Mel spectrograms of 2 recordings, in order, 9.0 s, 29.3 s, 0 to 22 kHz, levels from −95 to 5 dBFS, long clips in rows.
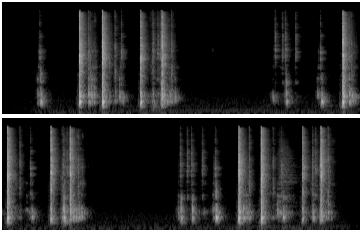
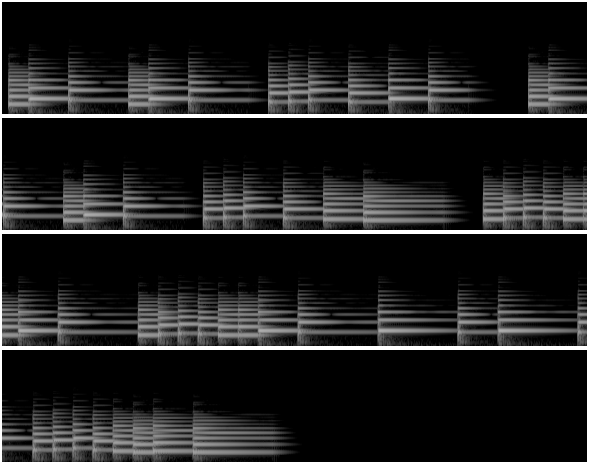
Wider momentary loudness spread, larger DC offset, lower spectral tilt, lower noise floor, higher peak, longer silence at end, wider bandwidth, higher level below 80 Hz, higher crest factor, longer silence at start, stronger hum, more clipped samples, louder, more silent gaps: first, 22 LU vs 15 LU; neither; second, 0.5 dB/octave vs -4.5 dB/octave; first, -81 dBFS vs -62 dBFS; first, 0 dBFS vs -22 dBFS; second, 0.35 s vs 3.85 s; first, 17 kHz vs 4.6 kHz; about the same, -80 dBFS vs -78 dBFS; first, 32 dB vs 16 dB; first, 0.45 s vs 0.05 s; neither; neither; first, -27 LUFS vs -36 LUFS; second, none vs 6.29-6.57 s, 13.28-13.32 s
